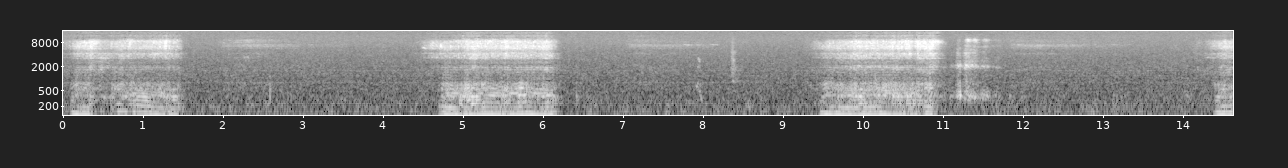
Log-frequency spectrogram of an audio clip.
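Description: Slow, regular rattling snores on each breath, about 13 a minute, with quieter breathing between them: snoring.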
